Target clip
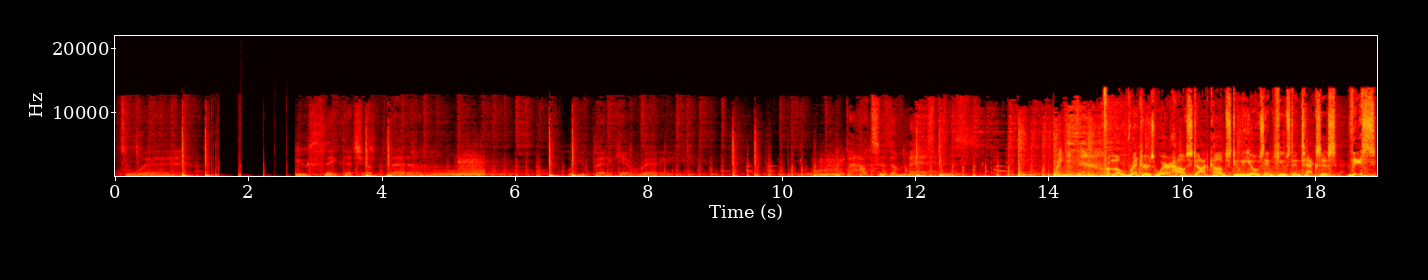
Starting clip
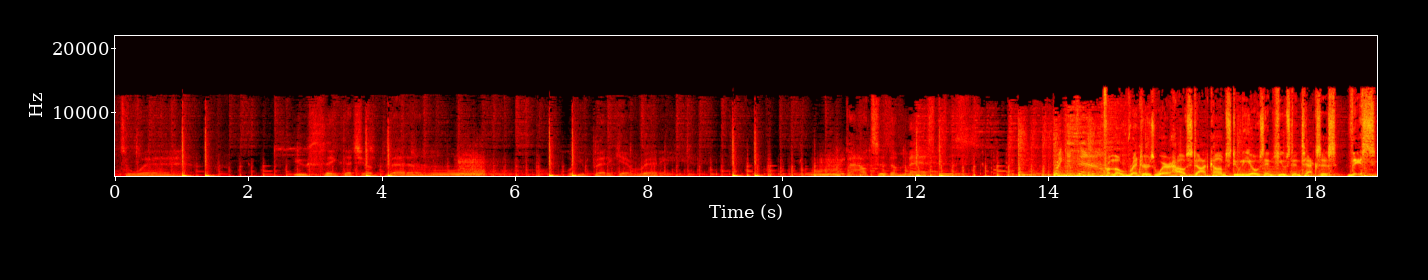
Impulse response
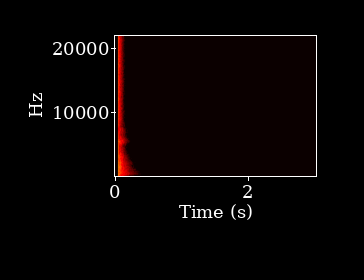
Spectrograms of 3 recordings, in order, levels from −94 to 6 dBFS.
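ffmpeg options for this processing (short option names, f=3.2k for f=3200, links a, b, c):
-filter_complex "[0:a]asettb=1/sr,asplit=3[a][b][c];[a]atrim=end=11.104[d];[b]atrim=start=11.1:end=11.8,asetpts=PTS-STARTPTS,afade=t=in:d=0.004:c=qsin,afade=t=out:st=0.696:d=0.004:c=qsin,asplit=2[e][f];[f]adelay=14,volume=-5.5dB[g];[e][g]amix=inputs=2:normalize=0,atrim=end_sample=30870[h];[c]atrim=start=11.796[i];[d][h]acrossfade=d=0.004:c1=hsin:c2=qsin[j];[j][i]acrossfade=d=0.004:c1=qsin:c2=hsin,asplit=2[k][l];[l]adelay=491,lowpass=f=1.2k:p=1,volume=-18dB,asplit=2[m][n];[n]adelay=491,lowpass=f=1.2k:p=1,volume=0.37,asplit=2[o][p];[p]adelay=491,lowpass=f=1.2k:p=1,volume=0.37[q];[k][m][o][q]amix=inputs=4:normalize=0,asettb=1/sr,asplit=3[r][s][t];[r]atrim=end=1.434[u];[s]atrim=start=1.43:end=2.72,asetpts=PTS-STARTPTS,afade=t=in:d=0.004:c=qsin,afade=t=out:st=1.286:d=0.004:c=qsin,acrusher=bits=5:mix=0:aa=0.5[v];[t]atrim=start=2.716[w];[u][v]acrossfade=d=0.004:c1=hsin:c2=qsin[x];[x][w]acrossfade=d=0.004:c1=qsin:c2=hsin,asettb=1/sr,asplit=3[y][z][aa];[y]atrim=end=9.154[ab];[z]atrim=start=9.15:end=9.87,asetpts=PTS-STARTPTS,afade=t=in:d=0.004:c=qsin,afade=t=out:st=0.716:d=0.004:c=qsin,highpass=230,lowpass=7.8k[ac];[aa]atrim=start=9.866[ad];[ab][ac]acrossfade=d=0.004:c1=hsin:c2=qsin[ae];[ae][ad]acrossfade=d=0.004:c1=qsin:c2=hsin,aeval=exprs='val(0)+0.000794*(sin(2*PI*60*n/s)+sin(2*PI*2*60*n/s)/2+sin(2*PI*3*60*n/s)/3+sin(2*PI*4*60*n/s)/4+sin(2*PI*5*60*n/s)/5)':c=same,agate=range=-33dB:threshold=-51dB:ratio=3:detection=peak"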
